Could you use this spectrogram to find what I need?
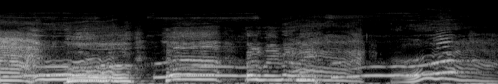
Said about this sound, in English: The troop's appreciation of the beauty of the universe was broken up when dozens of ghosts began screaming, howling, flying, and roaring straight at them.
